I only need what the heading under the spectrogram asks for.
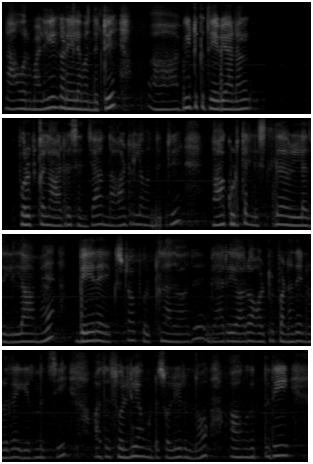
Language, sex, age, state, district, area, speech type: Tamil, female, 18-30, Tamil Nadu, Thanjavur, rural, spontaneous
